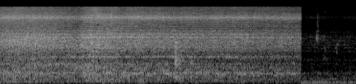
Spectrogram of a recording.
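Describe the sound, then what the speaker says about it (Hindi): Water is poured into a pan of roasted broken-wheat porridge, a loud, continuous sizzling hiss lasting about three seconds before cutting off to near quiet. "अब इसमें मैं ऐड कर रही हूँ पानी।"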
